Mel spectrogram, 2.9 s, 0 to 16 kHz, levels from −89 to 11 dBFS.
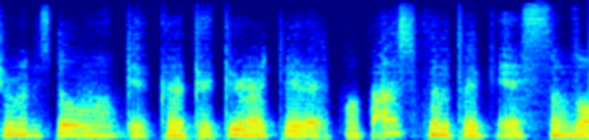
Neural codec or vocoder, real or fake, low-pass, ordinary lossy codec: codec, 44.1 kHz, 0.9 kbps, DAC; fake; 14.4 kHz; Opus, 64 kbps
